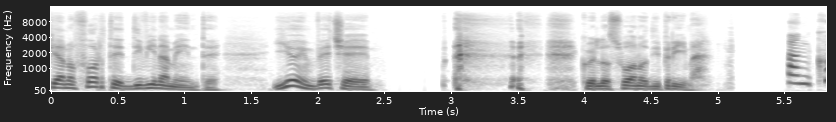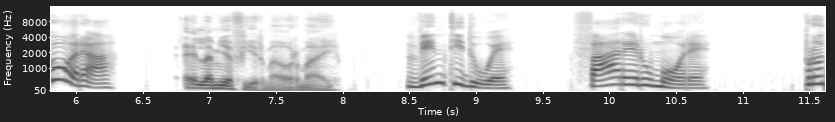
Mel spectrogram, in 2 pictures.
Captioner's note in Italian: risate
